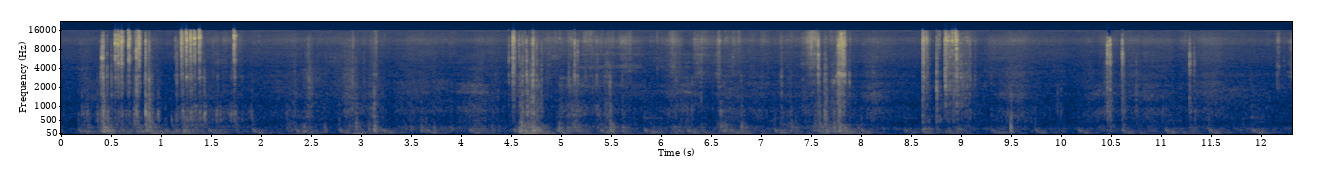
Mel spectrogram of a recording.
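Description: Metal hand tools clinking and clattering in irregular knocks, with louder clanks about half a second in, near five seconds and near eight seconds.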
